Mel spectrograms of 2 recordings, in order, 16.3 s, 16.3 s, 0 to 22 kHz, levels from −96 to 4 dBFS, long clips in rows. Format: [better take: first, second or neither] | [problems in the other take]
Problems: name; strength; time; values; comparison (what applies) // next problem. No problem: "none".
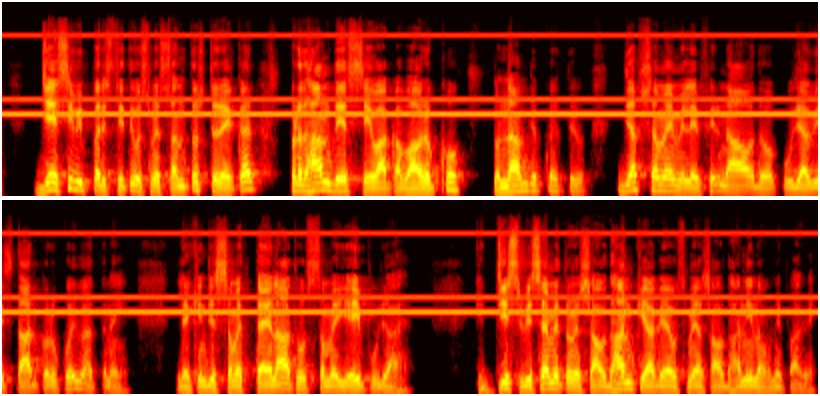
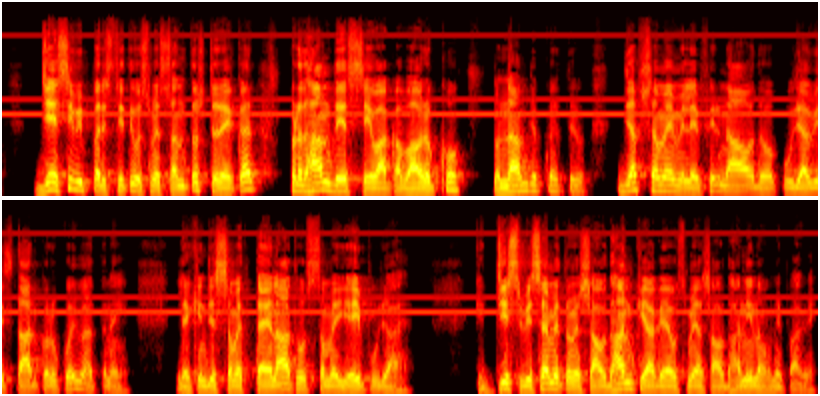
second | high-pitched whine; loud; throughout; 2 kHz, 8 dB below the speech; faint in the second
